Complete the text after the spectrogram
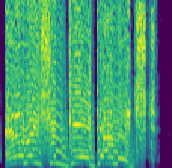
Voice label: voice message vertical aiming drive damaged, vietnamese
